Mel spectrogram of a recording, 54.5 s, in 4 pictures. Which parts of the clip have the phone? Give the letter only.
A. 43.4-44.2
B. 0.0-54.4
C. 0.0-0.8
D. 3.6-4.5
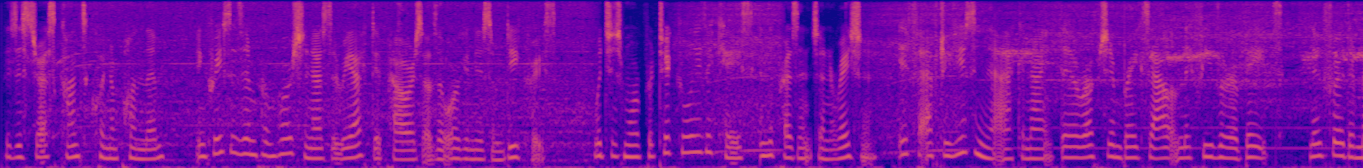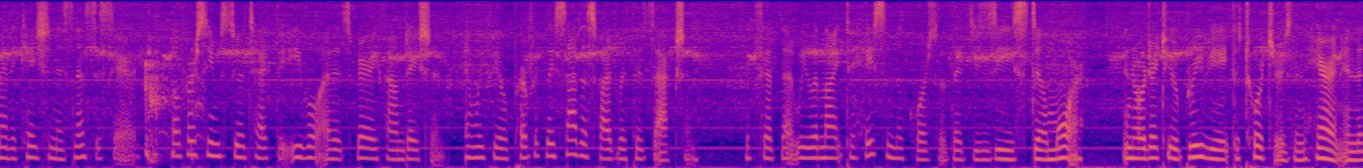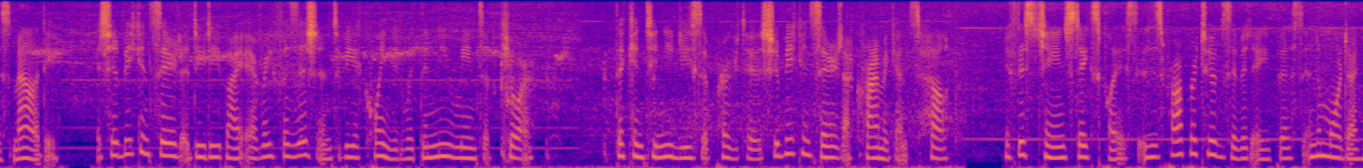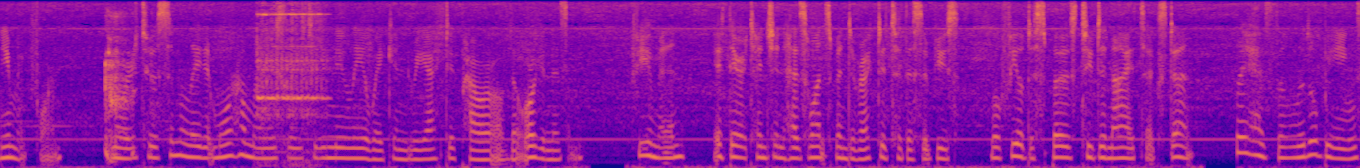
A.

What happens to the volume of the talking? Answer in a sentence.
The volume of the talking goes up.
